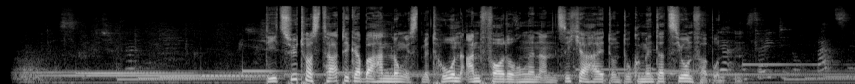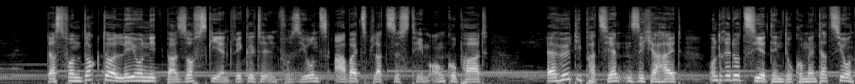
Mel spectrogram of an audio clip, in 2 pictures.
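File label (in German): Kommentar, Neutral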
